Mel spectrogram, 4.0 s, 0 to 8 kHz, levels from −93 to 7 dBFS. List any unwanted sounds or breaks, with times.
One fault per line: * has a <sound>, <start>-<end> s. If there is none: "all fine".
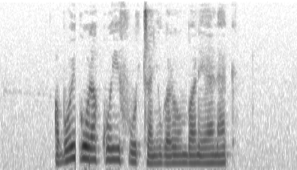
* has a dropout, 1.0-1.1 s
